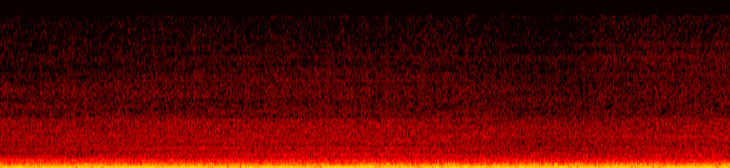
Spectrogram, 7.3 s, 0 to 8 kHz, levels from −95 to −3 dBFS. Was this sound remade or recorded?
remade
